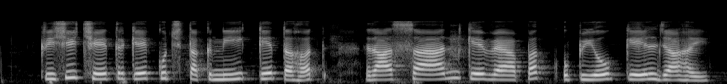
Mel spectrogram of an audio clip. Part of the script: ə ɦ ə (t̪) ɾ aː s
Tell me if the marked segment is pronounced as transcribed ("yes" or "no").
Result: yes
